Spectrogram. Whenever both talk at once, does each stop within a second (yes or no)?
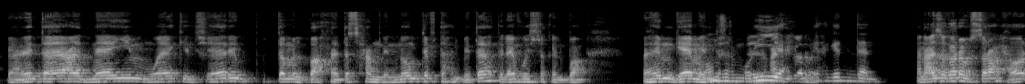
no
